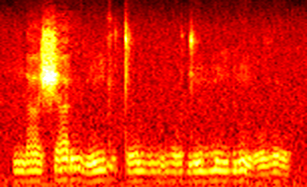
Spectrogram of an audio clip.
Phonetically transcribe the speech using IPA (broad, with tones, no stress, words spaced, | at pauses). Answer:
na˧ʃa˦ɾu˦˨ lũ˨˦ɡu˦˨to˧ wu˨wo˧dũ˧ mũ˦ɡ͡bũ˦˨lo˨˦lo˦˨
